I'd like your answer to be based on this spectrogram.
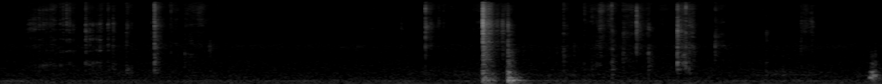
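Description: Scissors cut out a paper piece for a handmade Christmas card. Soft, scattered snips and light paper rustles come in irregular bursts against near silence.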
